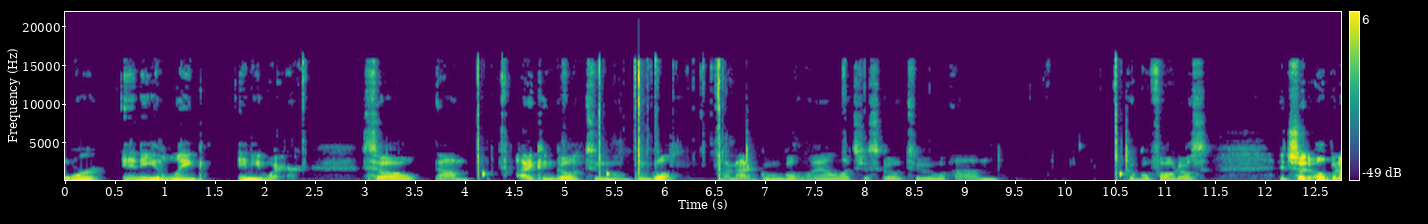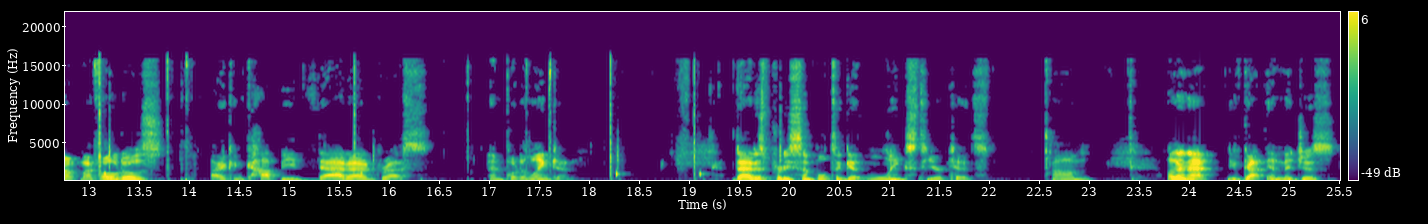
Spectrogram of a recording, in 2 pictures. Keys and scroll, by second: 13.6 super+c, 17.0 super+v.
